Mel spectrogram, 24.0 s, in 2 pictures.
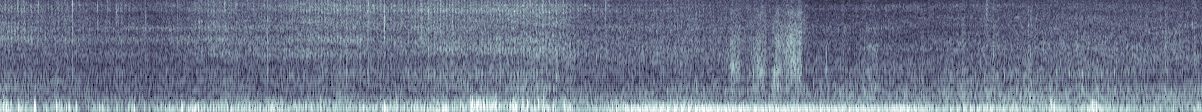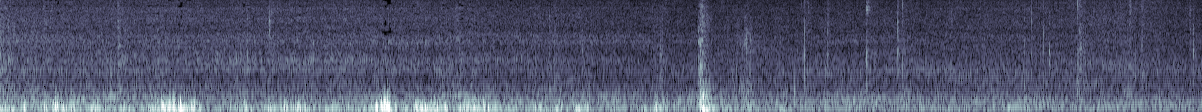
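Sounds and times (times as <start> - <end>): car engine idling: 0.0 - 15.8.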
